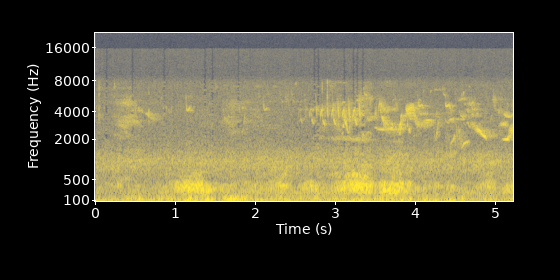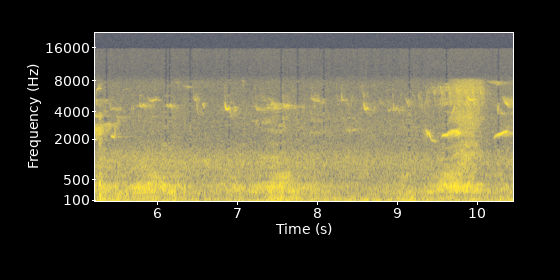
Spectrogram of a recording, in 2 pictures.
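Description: Faint birdsong: several small birds chirping and calling in short quick phrases, busiest in the middle, over a low background rumble.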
